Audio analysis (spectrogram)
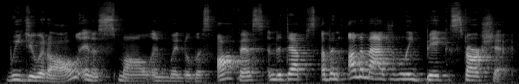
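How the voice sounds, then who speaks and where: A woman's voice: medium pitch, fairly quick, pushed and bright, close to an everyday voice. A woman voicing a jaded female alien office worker who talks about dull work in a dry, resigned, matter-of-fact way. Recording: roomy echo.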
